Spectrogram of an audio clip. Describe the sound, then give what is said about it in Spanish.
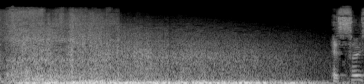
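A single loud explosion bursts out, then a deep rumble rolls on and slowly fades for a few seconds before someone starts speaking at the very end. “Una vez arrojados a la caldera, el detonador se activará y provocará una explosión capaz de acabar con una fábrica entera.”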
